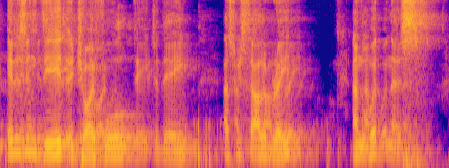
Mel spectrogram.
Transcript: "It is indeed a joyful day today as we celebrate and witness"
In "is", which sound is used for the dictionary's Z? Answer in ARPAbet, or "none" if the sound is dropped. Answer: Z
